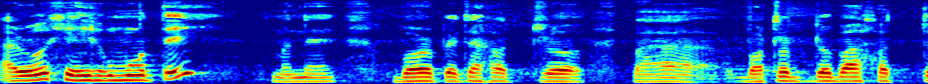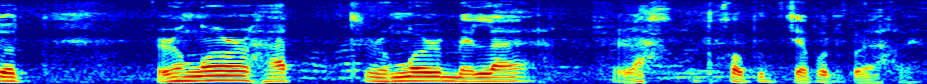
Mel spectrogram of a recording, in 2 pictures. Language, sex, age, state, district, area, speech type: Assamese, male, 45-60, Assam, Darrang, rural, spontaneous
